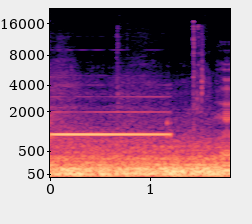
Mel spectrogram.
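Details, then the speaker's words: Dodge Charger, restarted and accelerating with random misfires (codes P0300, P0660, P0137): check engine light comes on with a steady 1 kHz warning beep over engine and road rumble; ignition coils and spark plugs to be replaced. "And it beeps, check engine light beeps, okay,"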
